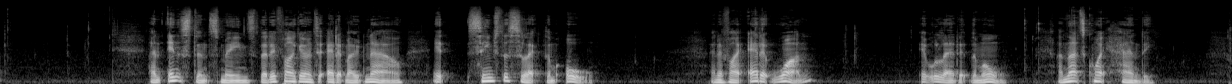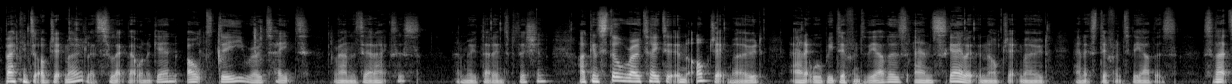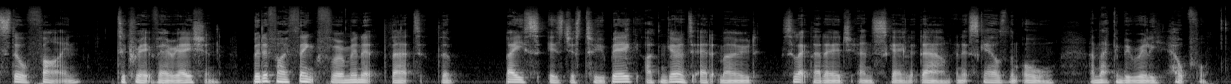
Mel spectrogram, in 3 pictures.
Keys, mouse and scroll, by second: 0.0-3.0 middle drag, 3.2 Tab, 7.5 click, 8.3 r, 12.4 Tab, 12.9 click, 14.3 alt+d, 17.6-18.2 middle drag, 18.2 r, 19.9-21.2 middle drag, 21.2 s, 22.2-25.3 middle drag, 28.0-30.7 middle drag, 30.7 Tab, 32.2 click, 32.9 s.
